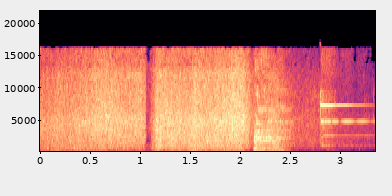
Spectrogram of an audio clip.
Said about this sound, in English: Oh, you son of a bitch. I gotta splash this guy with water.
